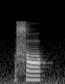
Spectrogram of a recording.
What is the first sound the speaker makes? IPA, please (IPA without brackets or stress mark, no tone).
s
